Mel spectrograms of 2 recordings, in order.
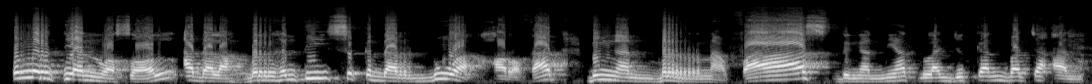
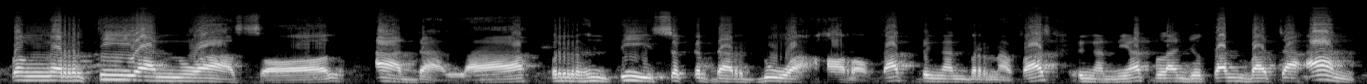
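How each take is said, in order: First: The sentence is read at a normal pace. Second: The sentence is read more slowly.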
